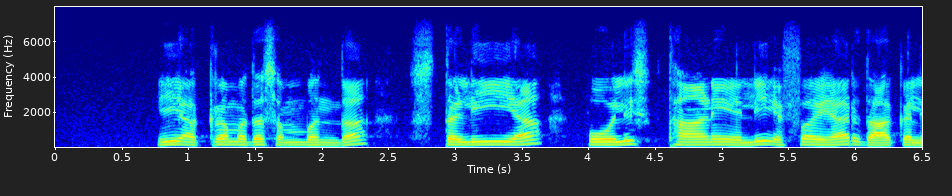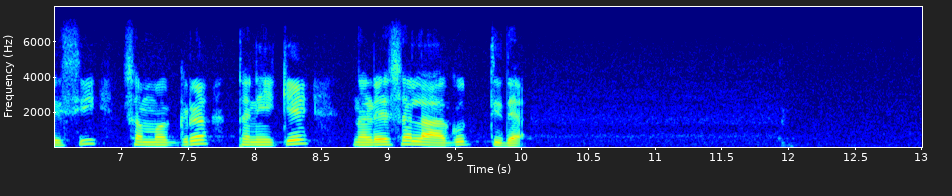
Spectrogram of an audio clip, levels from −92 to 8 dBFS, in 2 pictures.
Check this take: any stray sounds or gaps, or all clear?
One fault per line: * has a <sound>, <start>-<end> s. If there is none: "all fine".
all fine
